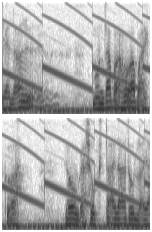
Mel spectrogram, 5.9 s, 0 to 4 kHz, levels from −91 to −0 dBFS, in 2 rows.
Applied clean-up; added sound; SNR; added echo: none; Alarm; 10 dB; none.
